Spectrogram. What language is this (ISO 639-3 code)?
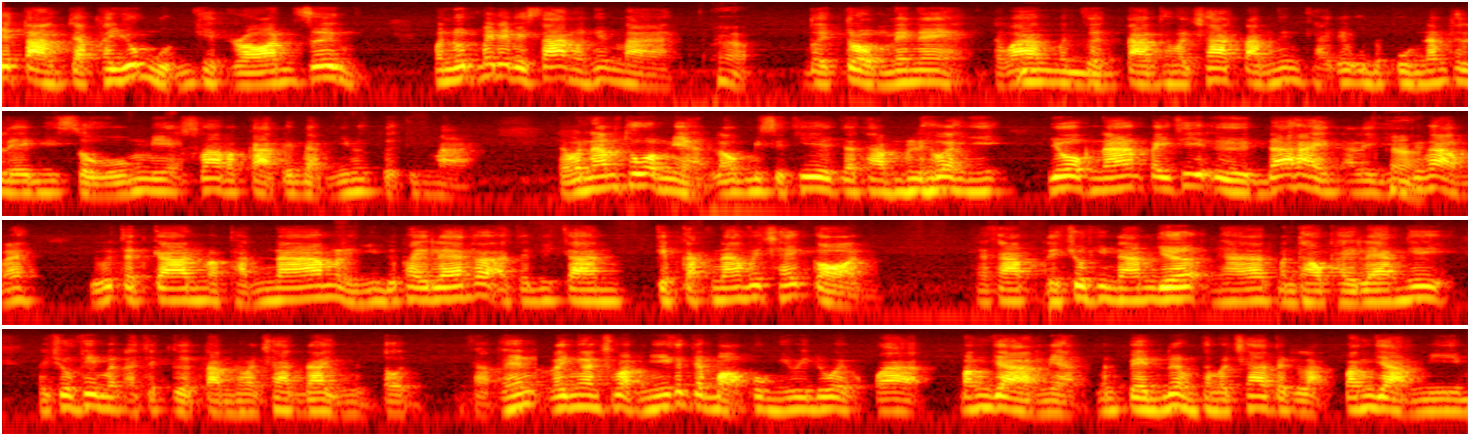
tha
